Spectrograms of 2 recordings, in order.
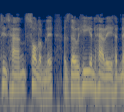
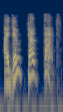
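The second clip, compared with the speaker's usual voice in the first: high, louder motherly reproof; sudden disapproval; 12 semitones higher, 6 dB louder than usual. A narrator's reading. Mother frowning suddenly at Fred, disapproving. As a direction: pointedly put him down. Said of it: "frowning suddenly".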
